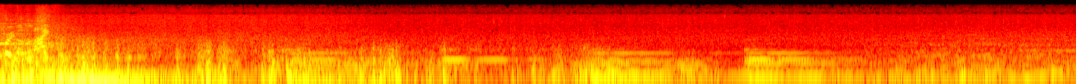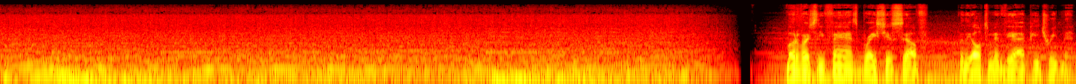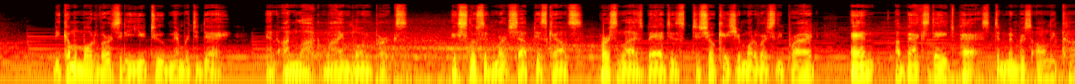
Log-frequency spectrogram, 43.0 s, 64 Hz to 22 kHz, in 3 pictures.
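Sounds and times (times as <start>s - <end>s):
deep thunder rumbling: 0.0s - 23.3s, 32.4s - 38.4s
steady rain: 0.0s - 24.2s, 32.4s - 43.0s
speech: 24.9s - 28.7s, 29.4s - 43.0s.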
